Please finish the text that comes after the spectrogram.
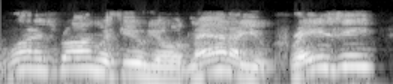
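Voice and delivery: put-on high-pitched yell at the old man; retold scream. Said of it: "screams at the old man".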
